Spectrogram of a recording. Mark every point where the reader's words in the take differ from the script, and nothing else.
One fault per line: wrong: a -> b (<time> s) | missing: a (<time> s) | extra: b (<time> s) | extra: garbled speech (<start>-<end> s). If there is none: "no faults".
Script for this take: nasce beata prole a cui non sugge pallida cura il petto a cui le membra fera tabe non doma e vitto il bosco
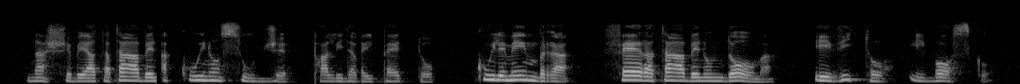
wrong: prole -> tabe (1.1 s)
missing: cura (3.6 s)
missing: a (4.4 s)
